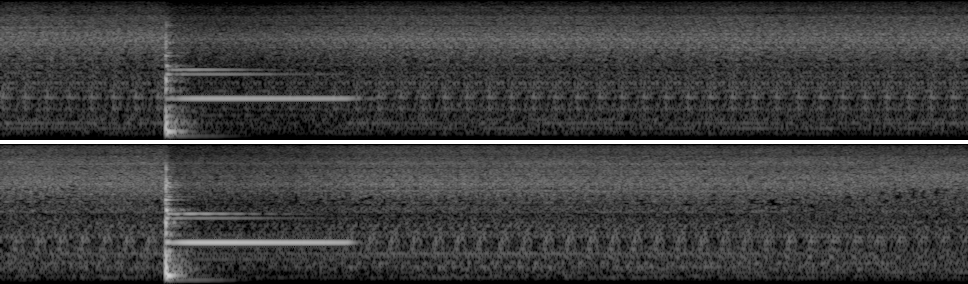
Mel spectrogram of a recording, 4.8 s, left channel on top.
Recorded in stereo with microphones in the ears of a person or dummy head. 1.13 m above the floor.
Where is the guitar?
25° right (ahead or behind), 0.7 m.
